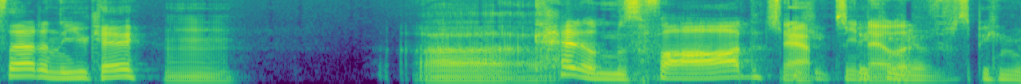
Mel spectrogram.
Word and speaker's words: Chelmsford: James from, I'm gonna say Chelmsford is how you pronounce that in the UK. Mm. Chelmsford.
